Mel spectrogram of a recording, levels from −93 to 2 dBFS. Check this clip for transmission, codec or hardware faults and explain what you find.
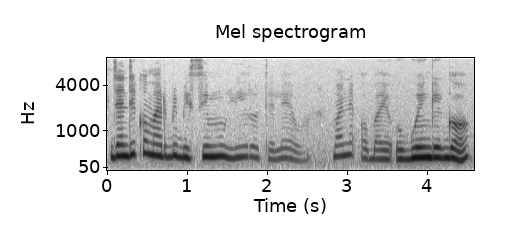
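One fault stands out, a gain-control swell rather than a codec or hardware problem. From 0.91 s to 3.69 s the voice and the room noise behind it slowly grow louder together. This is automatic gain rising. Around 1 s the talker drops away from the microphone, leaving the input about 12 dB quieter. The gain control reacts by lifting its gain gradually, by about 4 dB over nearly three seconds, so the background swells along with the speech until the talker moves again near 3.5 s.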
